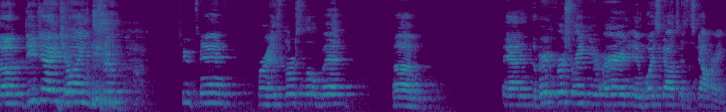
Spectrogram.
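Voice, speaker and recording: With an American accent, a man speaks loudly in a high pitch at a very slow pace, keeping fairly even intonation and taking long, frequent pauses, with audible room echo around him. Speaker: scoutmaster. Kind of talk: ceremony speech. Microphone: speaking without microphone.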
